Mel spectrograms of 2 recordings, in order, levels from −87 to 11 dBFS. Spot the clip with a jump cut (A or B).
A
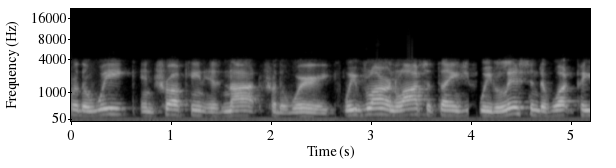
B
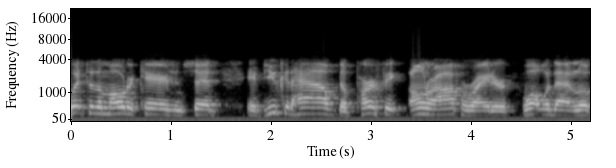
A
